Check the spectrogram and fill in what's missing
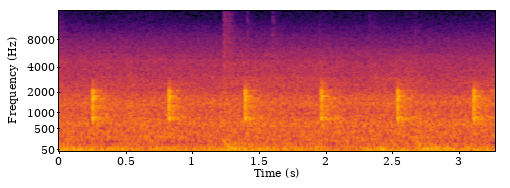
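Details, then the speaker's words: Steady metronome ticks at about 105 a minute from a ZOLL AED 3 BLS defibrillator, pacing chest compressions during a CPR demonstration, with faint room noise underneath. "If any chances, if you stop chest compression, after 10 seconds, the machine will"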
